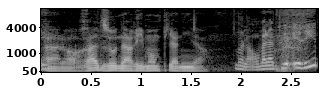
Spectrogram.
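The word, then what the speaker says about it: Rajaonarimampianina: Il s'appelle Heri, je vous laisse le prononcer. Alors, Radzonarimanpianina.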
